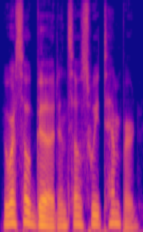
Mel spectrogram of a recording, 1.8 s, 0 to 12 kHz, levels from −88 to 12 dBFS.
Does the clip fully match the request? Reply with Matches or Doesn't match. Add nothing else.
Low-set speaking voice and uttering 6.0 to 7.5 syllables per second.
Matches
